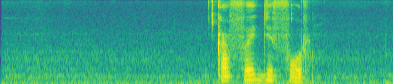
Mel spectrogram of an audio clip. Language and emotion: Russian, neutral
